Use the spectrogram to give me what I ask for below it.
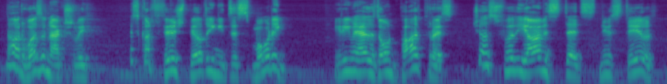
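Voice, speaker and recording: A man's voice: high-pitched, animated, fairly quick, a bit bright, a little hiss or hum. A man playing a timid, anxious scientist in an amateur audio drama, with a hesitant, fretful manner. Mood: helpful, hesitant.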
